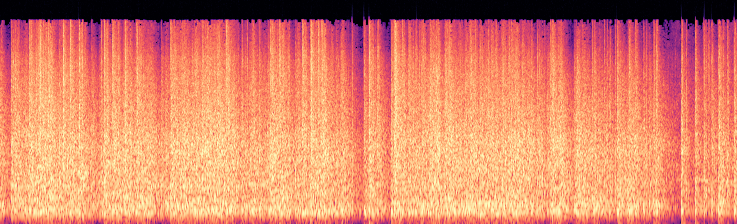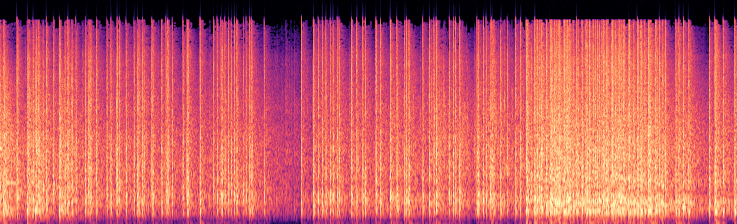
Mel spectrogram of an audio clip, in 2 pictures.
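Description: Mascletà firecrackers going off in a very loud, dense barrage of bangs that merge into one continuous crackle. About halfway through the barrage thins to sparser, irregular cracks, then builds back to a dense barrage near the end.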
